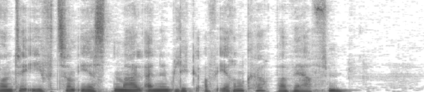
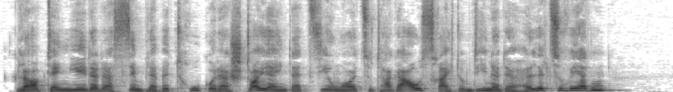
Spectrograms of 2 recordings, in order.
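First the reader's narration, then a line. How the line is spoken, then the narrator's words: Blustering, angry. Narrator (German): polterte er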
